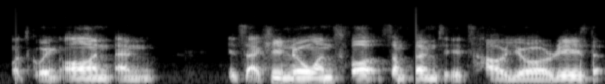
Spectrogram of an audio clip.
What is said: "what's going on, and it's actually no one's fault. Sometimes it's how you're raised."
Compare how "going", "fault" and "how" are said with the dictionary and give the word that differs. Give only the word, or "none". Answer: fault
